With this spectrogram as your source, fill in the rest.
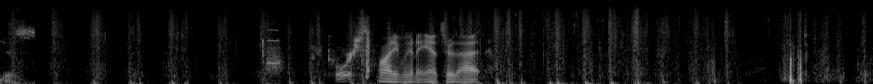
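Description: Footsteps swish through grass at a steady walking pace.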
